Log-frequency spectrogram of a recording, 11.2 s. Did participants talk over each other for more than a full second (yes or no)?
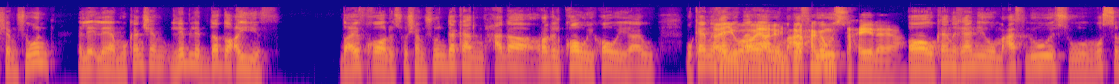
yes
